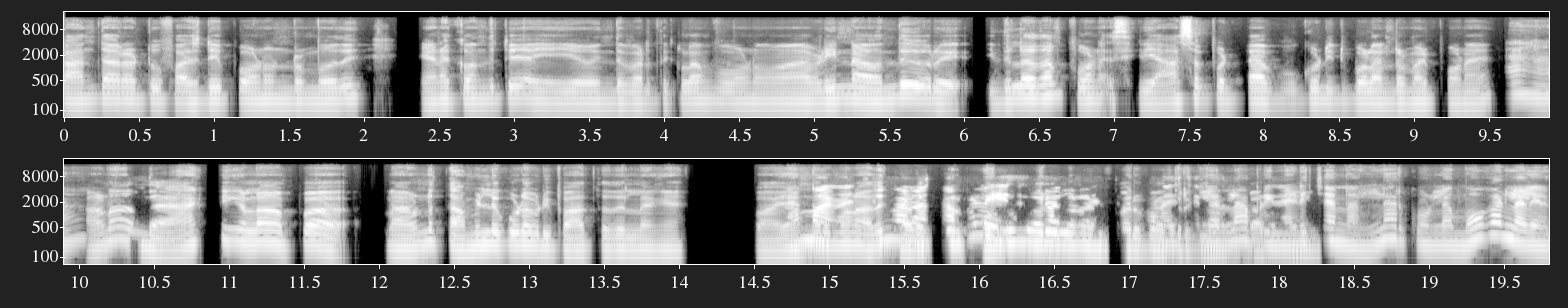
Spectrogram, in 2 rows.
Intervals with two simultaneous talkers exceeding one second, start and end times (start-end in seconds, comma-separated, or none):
14.8-18.2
